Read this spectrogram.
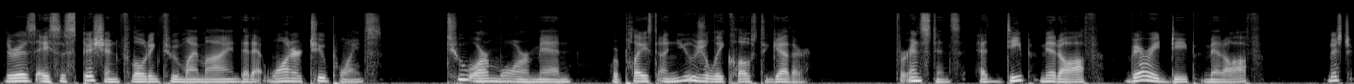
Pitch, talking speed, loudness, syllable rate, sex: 130 Hz, 135 wpm, -18 LUFS, 4.7 syllables/s, male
